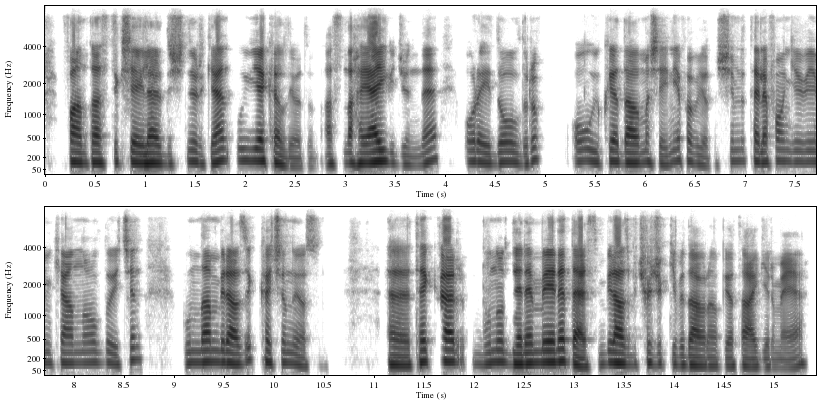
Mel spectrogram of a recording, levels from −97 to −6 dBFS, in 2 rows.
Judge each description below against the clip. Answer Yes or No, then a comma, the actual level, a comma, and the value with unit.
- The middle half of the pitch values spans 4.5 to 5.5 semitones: No, average, 3.6 semitones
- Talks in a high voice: No, medium, 140 Hz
